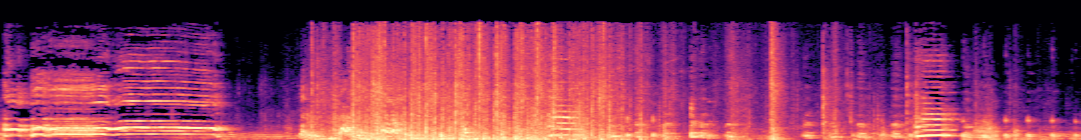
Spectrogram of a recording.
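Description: rooster crowing

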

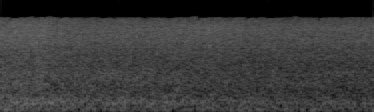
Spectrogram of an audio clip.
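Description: sea waves

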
